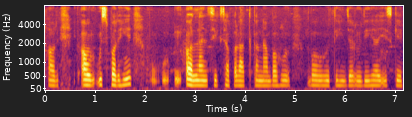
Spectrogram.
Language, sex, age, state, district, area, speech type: Hindi, female, 30-45, Bihar, Vaishali, urban, spontaneous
